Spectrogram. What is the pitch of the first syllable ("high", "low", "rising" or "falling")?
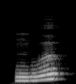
rising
